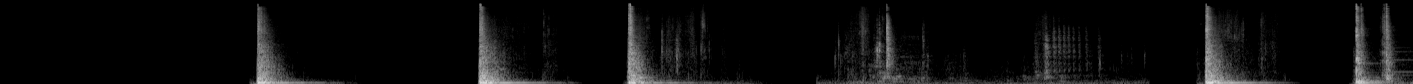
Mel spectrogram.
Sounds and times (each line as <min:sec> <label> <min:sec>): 0:08.2 trunk open close various 0:12.8
0:08.4 door open close 0:11.5
0:13.6 door open close 0:14.1
0:13.6 trunk open close various 0:14.1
